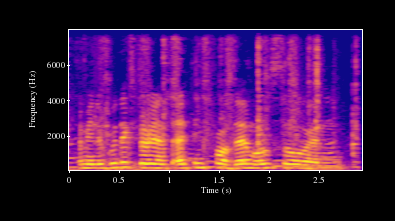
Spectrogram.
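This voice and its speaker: Noticeable background noise behind a woman talking at an average speed. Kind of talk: interview answer. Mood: amused, warm. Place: workshop.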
